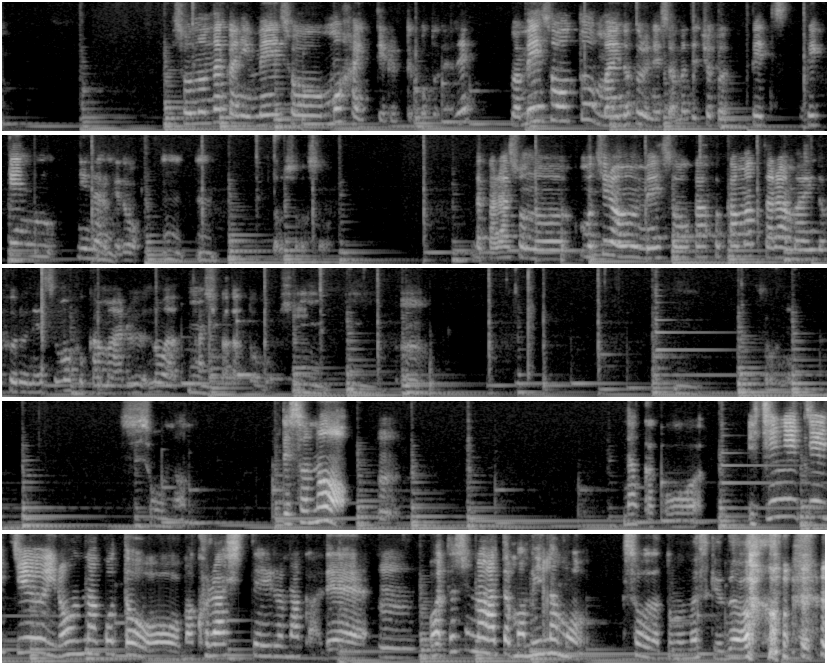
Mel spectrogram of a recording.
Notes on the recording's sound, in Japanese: 初回のためボリューム調整もままならず、お聞き苦しい点もありますが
